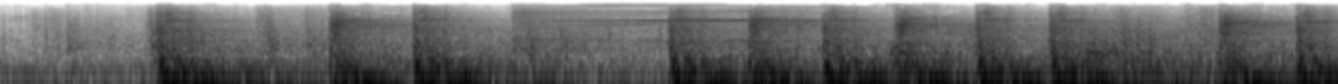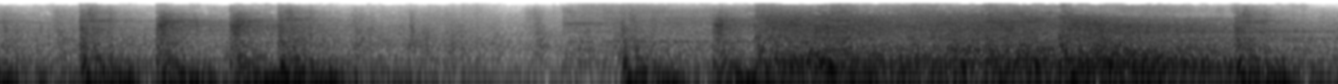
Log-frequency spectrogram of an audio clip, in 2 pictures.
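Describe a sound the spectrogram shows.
A sword swings and clashes against metal.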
